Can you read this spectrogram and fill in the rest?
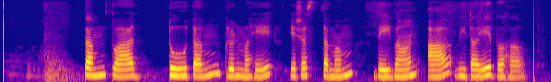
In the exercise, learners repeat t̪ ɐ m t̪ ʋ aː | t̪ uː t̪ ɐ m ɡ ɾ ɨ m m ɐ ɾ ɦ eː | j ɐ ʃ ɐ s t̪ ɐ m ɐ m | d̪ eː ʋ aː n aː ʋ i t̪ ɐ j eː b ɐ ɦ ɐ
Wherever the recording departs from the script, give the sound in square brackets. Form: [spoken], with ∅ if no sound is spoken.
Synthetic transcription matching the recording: t̪ ɐ m t̪ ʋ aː | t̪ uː t̪ ɐ m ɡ ɾ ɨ [ɳ] m ɐ [∅] ɦ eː | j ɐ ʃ ɐ s t̪ ɐ m ɐ m | d̪ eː ʋ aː n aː ʋ i t̪ ɐ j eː b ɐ ɦ ɐ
